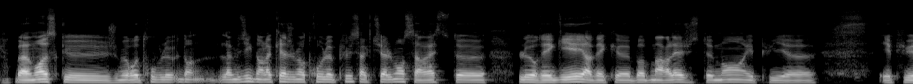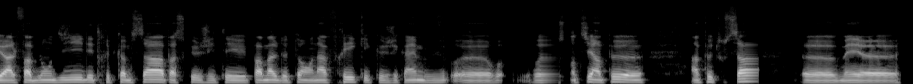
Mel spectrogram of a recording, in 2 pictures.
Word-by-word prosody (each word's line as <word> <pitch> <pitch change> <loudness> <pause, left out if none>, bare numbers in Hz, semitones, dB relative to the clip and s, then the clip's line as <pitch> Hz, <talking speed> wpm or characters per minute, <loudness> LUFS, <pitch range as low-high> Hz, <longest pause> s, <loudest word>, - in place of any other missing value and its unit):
Bah, 100 -1 +8
moi, 120 +3 +8
ce 120 - -4
que 100 -3 +1
je 95 - -8
me 105 - +2
retrouve 110 +2 +1
le 110 0 +1
dans 115 -1 -4 0.2
la 110 0 0
musique 120 +5 0
dans 120 -2 +1
laquelle 115 +3 +2
je 115 - -2
me 115 - +1
retrouve 120 +1 -1
le 115 -1 +2
plus 130 +4 -6
actuellement, 115 +3 +1
ça 105 -6 -1
reste 105 +1 -2
heu, 105 -2 +2 0.3
le 110 0 +4
reggae 110 +4 +5
avec 100 -1 +1
heu, 100 -2 +2
Bob 100 +1 0
Marley, 100 +2 +3
justement. 105 +2 -2
Et 100 - -1
puis 95 0 -6
heu, 90 -1 -3 0.6
et 95 -1 -3
puis 100 -1 +1
Alpha 95 +2 +3
Blondy, 100 +2 -1
des 105 - -2
trucs 105 -1 -11
comme 95 - -1
ça. 110 +2 +4
Parce - - -3
que 105 - -5
j'étais 95 0 -3
pas 100 - +1
mal 100 0 +2
de 95 - -3
temps 100 +1 -3
en 95 - -3
Afrique 105 +3 -2
et 100 - -6
que 100 - -7
j'ai 90 0 -8
quand 100 - -5
même 100 -1 -1
v 95 +1 -7
heu, 90 -1 -1
re 85 - -8 0.3
ressenti 95 0 -5
un 105 - +1
peu 120 +4 -4
heu, 105 -3 +3 0.5
un - - -2
peu - - -4
tout - - -22
ça, 135 +1 +2 0.5
heu. 90 -2 +1
Mais, 95 +1 0
heu, 85 -1 +2
100 Hz, 225 wpm, -22 LUFS, 95-110 Hz, 0.6 s, Bah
